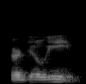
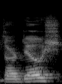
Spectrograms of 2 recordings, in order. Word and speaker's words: Sardoche: Sardoine. I need to stop talking. I've struggled with how to say his name a lot. Sardosh. Dosh. So, uh-huh. Yeah, French, not my specialty. Yeah, but sardosh sounds pretty natural.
